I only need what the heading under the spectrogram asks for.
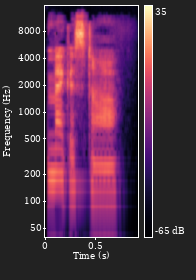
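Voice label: "megastar", British English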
